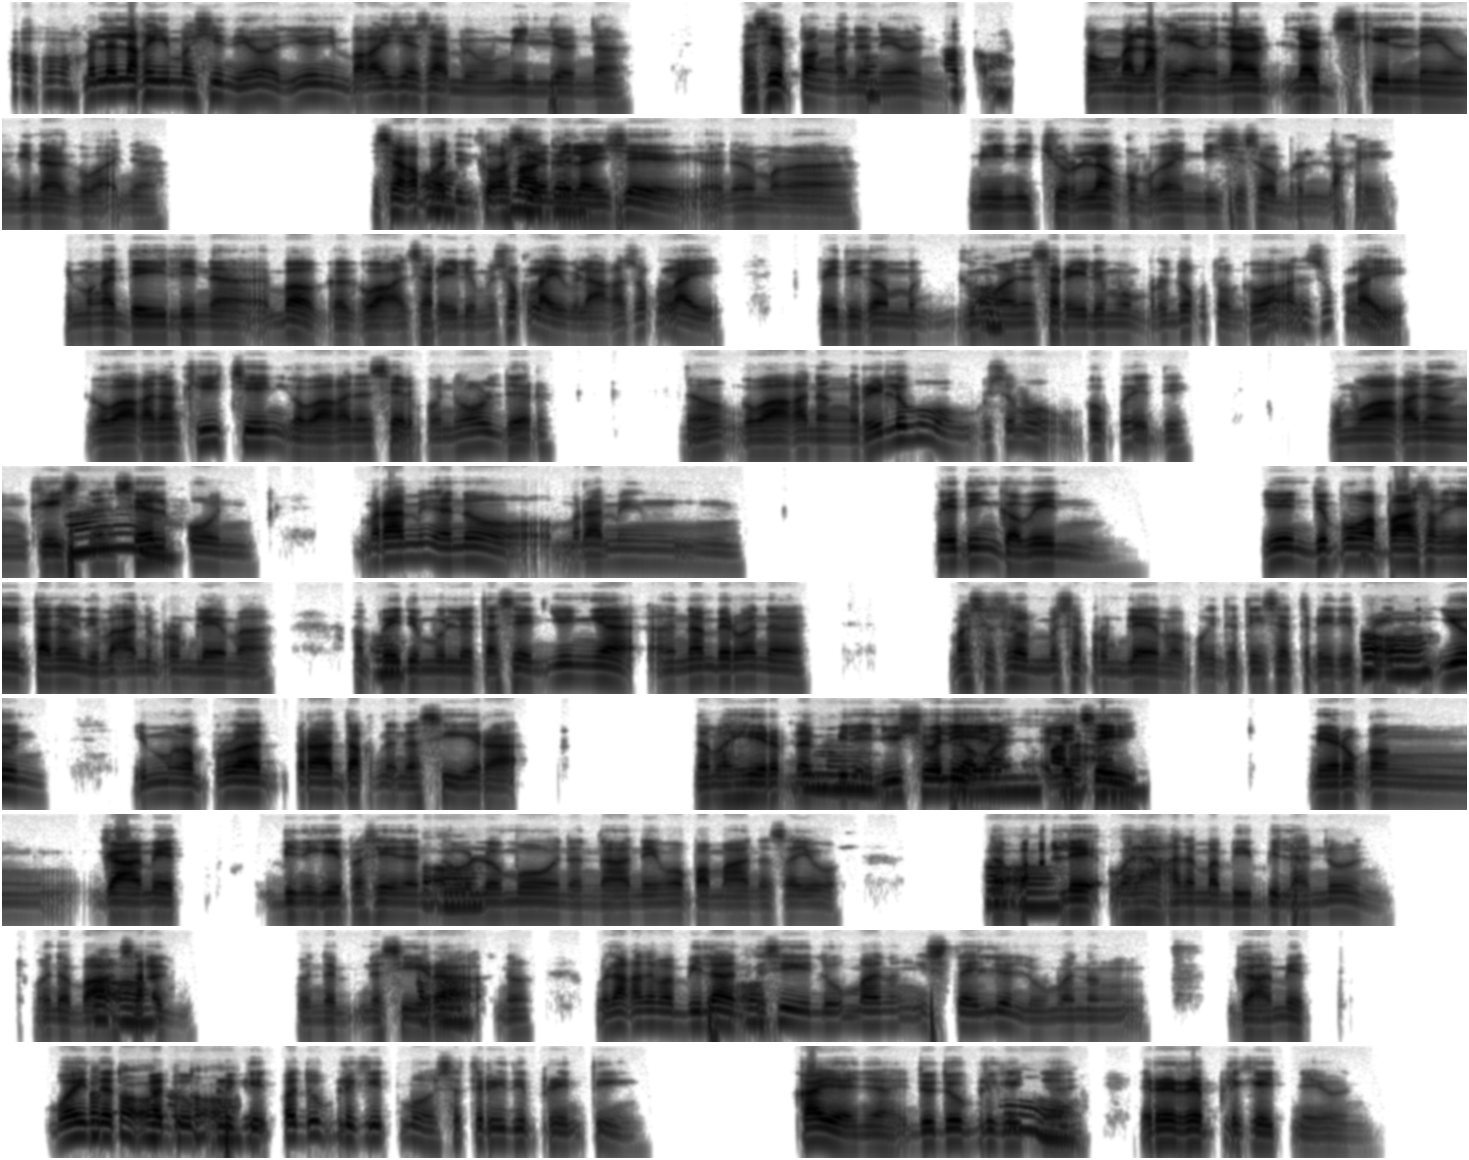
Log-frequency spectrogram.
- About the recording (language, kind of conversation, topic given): Filipino, unstructured, Anong problema ang nais mong lutasin sa pamamagitan ng pag-imprenta sa tatlong dimensiyon?
- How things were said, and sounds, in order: tapping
